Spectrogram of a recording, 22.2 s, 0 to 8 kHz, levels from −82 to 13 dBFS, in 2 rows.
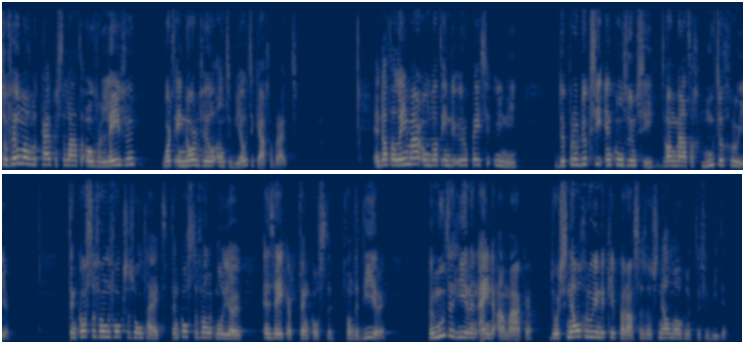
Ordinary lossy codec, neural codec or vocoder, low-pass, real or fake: none; none; none; real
